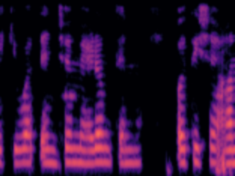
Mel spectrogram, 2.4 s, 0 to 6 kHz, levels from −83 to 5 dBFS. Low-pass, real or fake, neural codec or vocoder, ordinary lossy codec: 5.4 kHz; real; none; none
